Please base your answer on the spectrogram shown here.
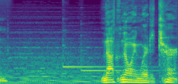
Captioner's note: doorbell rings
